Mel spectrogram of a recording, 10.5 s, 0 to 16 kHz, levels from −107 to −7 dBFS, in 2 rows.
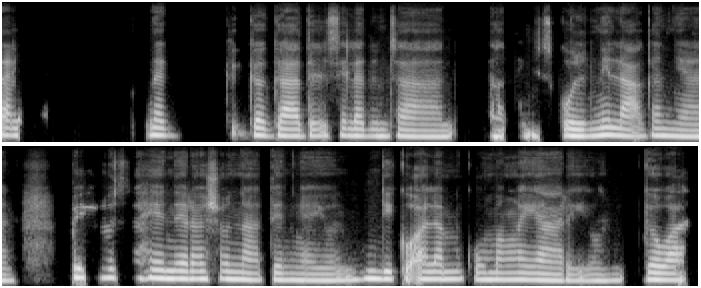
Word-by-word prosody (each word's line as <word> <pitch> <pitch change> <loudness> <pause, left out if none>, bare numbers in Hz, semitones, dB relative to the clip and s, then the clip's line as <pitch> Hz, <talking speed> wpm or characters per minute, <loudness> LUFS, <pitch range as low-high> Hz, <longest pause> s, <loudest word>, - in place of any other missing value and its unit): talagang 185 0 -1 1.0
nagga-gather 180 -2 -2
sila 180 -2 -1
doon 170 0 -3
sa 155 -2 -1 0.3
dating 165 +2 -4
school 175 -1 +2
nila, 185 0 +2
ganiyan. 165 -4 -1 0.4
Pero, 230 -1 +1
sa 220 -1 -10
henerasyon 200 -2 +3
natin 175 0 0
ngayon, 160 0 0
hindi 200 0 +3
ko 195 - -2
alam 195 0 +2
kung 185 -3 -2
mangyayari 175 -3 +1
'yon, 155 +2 -3
gawa 175 -2 +4
180 Hz, 120 wpm, -23 LUFS, 165-195 Hz, 1.0 s, gawa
